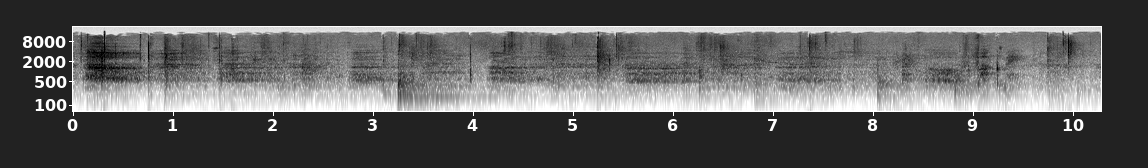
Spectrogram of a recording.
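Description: Quiet, indistinct voices and breathing, with a few sharp clicks and knocks.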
